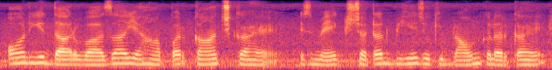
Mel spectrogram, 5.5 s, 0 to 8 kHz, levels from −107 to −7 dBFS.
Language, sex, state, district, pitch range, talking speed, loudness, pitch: Hindi, female, Jharkhand, Sahebganj, 155-185 Hz, 205 wpm, -17 LUFS, 170 Hz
